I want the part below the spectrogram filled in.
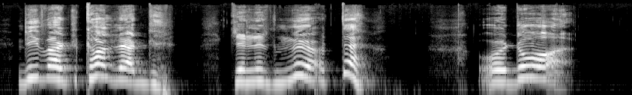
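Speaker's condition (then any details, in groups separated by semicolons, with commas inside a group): Cerebral palsy; from birth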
